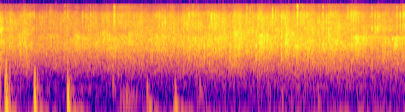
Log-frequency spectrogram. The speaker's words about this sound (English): Could we just give her a round of applause for just...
